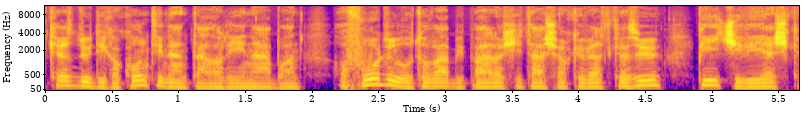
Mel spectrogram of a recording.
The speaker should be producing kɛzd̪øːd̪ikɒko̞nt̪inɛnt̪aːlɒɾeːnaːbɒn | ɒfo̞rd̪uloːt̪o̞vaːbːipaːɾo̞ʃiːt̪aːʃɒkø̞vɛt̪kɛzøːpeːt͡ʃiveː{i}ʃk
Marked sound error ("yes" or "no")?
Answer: yes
